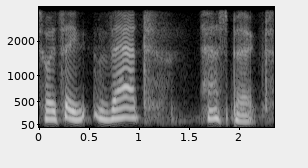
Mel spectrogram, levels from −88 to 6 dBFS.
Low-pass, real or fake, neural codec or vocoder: 3.6 kHz; fake; codec, 16 kHz, 0.9 kbps, LongCat-Audio-Codec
